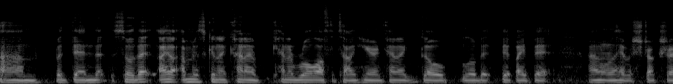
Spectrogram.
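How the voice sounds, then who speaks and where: A man's very deep, low voice at a very fast pace, monotone and flat in intonation. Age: 30s. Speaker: wrestling fan vlogger. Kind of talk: casual monologue. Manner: halting, many fillers.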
